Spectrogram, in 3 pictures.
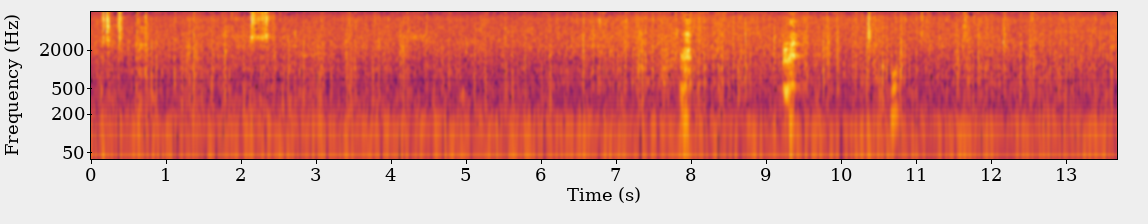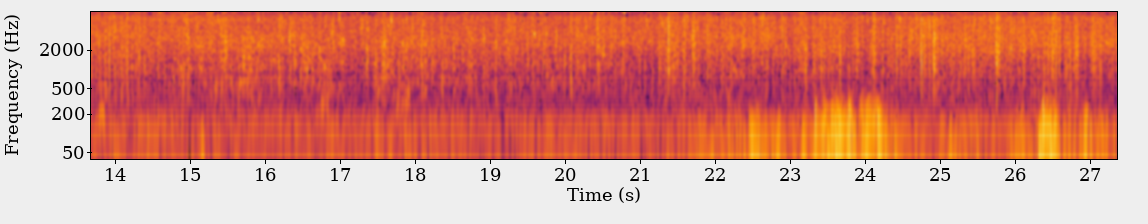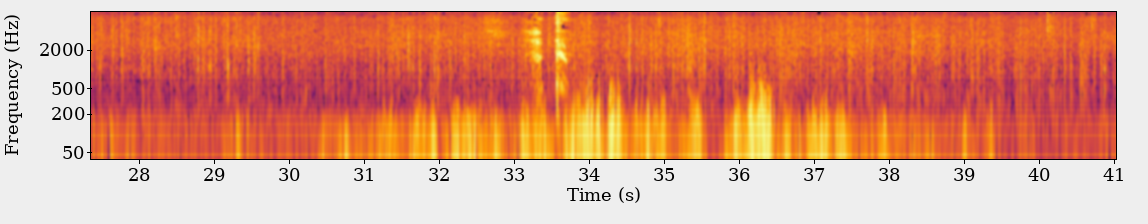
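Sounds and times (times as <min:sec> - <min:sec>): crackling burst: 0:00.0 - 0:18.2
rain patter: 0:00.0 - 0:41.0
low thumps and rumbles: 0:33.7 - 0:38.1.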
